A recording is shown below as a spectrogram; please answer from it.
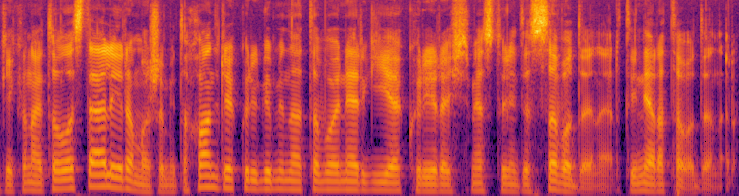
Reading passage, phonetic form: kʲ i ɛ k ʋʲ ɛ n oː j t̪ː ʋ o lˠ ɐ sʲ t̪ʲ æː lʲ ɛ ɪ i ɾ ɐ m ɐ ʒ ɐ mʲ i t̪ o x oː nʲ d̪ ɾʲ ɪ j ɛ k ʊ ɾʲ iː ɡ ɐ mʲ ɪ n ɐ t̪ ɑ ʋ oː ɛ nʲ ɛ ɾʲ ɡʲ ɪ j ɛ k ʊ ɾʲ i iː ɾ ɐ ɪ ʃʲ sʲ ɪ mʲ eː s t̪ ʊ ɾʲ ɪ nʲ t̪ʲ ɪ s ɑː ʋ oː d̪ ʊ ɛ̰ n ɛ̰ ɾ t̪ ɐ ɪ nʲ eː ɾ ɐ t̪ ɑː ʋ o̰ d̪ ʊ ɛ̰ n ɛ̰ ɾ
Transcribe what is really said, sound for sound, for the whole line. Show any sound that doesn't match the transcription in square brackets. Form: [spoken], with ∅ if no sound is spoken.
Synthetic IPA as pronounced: kʲ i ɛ k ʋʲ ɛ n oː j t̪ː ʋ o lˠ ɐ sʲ t̪ʲ æː lʲ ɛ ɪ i ɾ ɐ m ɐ ʒ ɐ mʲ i t̪ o x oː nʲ d̪ ɾʲ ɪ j ɛ k ʊ ɾʲ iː ɡ ɐ mʲ ɪ n ɐ t̪ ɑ ʋ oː ɛ nʲ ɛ ɾʲ ɡʲ ɪ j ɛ k ʊ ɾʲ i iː ɾ ɐ ɪ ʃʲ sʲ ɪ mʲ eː s t̪ ʊ ɾʲ ɪ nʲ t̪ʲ ɪ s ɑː ʋ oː d̪ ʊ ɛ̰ n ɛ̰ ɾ t̪ ɐ ɪ nʲ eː ɾ ɐ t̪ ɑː ʋ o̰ d̪ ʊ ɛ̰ n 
